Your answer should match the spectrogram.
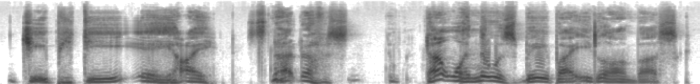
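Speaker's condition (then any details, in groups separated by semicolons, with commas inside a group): Spinocerebellar ataxia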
